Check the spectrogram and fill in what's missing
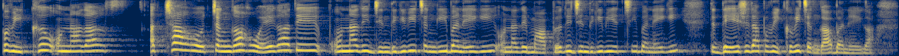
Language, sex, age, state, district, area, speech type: Punjabi, female, 30-45, Punjab, Amritsar, urban, spontaneous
